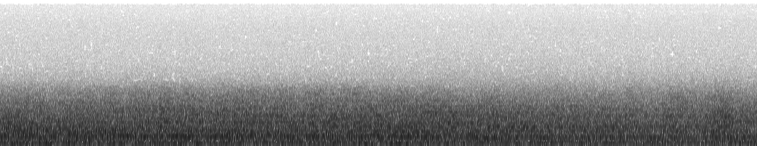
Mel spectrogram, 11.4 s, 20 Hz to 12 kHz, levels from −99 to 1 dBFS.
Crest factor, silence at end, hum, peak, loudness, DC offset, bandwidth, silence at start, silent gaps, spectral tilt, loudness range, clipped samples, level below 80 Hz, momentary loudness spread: 14 dB; 0 s; none; -4 dBFS; -19 LUFS; under 0.1%; 3.7 kHz; 0 s; none; -12 dB/octave; 2 LU; under 0.1%; -26 dBFS; 3 LU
